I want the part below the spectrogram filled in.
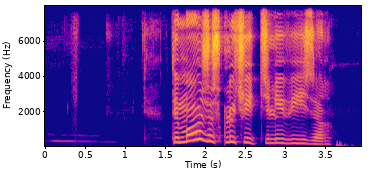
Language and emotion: Russian, neutral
